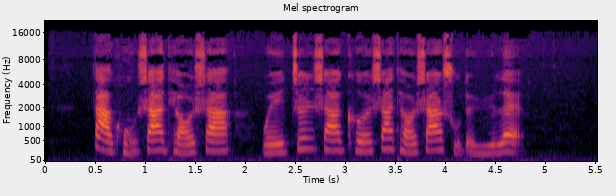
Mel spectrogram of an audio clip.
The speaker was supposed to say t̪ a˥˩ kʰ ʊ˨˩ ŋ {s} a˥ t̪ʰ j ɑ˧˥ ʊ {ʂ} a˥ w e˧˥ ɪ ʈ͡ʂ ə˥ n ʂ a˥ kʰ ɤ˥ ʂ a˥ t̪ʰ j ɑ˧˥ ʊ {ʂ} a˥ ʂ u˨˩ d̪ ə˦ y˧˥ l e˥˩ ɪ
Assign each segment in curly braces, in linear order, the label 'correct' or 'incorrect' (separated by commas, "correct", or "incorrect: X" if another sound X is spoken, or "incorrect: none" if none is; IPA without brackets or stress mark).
incorrect: ʂ, correct, correct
